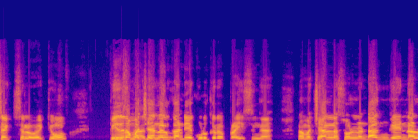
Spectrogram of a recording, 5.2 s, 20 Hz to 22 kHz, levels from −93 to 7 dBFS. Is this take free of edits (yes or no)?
no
